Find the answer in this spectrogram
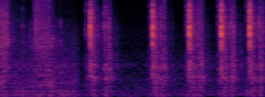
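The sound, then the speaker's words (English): Keys of a refurbished manual typewriter strike in a few sharp clacks at an uneven pace during a standardized test in a typewriter business, after a piece of paper is rolled in, following a brief rough mechanical scraping at the start. No one speaks. “He adeptly rolls a piece of paper into Erica and conducts a standardized test.”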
